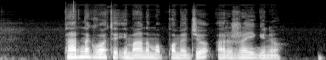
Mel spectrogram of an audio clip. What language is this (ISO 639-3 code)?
lit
